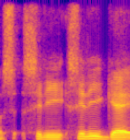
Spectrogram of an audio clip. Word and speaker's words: Sidi Gueye: So Sidi Gueye is how we want to pronounce.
